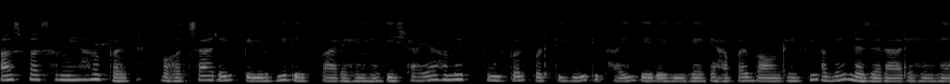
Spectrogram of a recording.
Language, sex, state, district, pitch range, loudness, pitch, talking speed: Hindi, female, Bihar, East Champaran, 155-200 Hz, -42 LUFS, 165 Hz, 200 wpm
